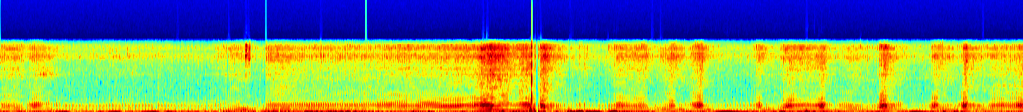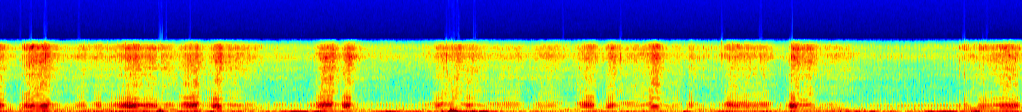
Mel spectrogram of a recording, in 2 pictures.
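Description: Dirt bike engine revving up and down as it is ridden over rocky single track. Short clattering knocks from the bike striking rocks come in among the engine sound.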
